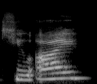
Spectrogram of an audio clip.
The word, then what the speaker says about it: qi: So our very first and probably most familiar vital substance is qi. In textbooks, you may also see it spelled QI. It's still pronounced qi, but just so you recognize what it looks like.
